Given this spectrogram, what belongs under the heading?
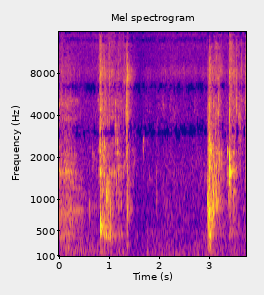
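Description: A mesh bag of grains is dipped into hot brewing water in a kettle for a beer extract kit, making two short splashing sloshes with quiet water movement between them.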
